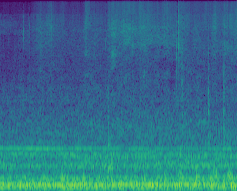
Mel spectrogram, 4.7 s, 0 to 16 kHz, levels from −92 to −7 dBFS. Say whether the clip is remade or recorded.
remade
